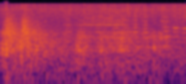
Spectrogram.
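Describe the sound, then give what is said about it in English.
Steady, heavy rain pours down while thunder rumbles deep and continuous underneath, following a lightning flash, loud throughout, with no voices. “Another flash followed quickly, with earth-moving thunder, showing nothing.”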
